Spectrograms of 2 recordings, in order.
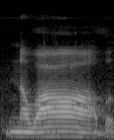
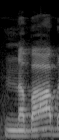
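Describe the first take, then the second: First: नवाब drawn out very slowly with a clear व; correct slow pronunciation. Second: नवाब said as nabab with b for व; wrong pronunciation. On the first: Teacher very slowly models the correct नवाब for the class. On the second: Teacher slowly models the wrong नवाब. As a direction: slowly say नवाब with a b sound, the mistake. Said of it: "नवाब नहीं होता है". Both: Shown as a demonstration.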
